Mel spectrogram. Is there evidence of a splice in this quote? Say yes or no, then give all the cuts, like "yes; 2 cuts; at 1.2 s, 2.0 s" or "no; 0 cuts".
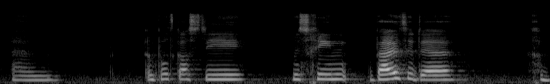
yes; 1 cut; at 2.7 s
